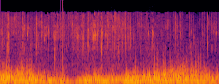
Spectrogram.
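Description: Wind buffeting the microphone: an irregular, gusting low rumble, with faint scattered ticks from the wood stove's fire and the fish cooking in the pan.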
